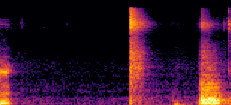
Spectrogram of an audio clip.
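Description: A single sharp clack about a second and a quarter in, fading quickly, then a fainter short knock just before speech resumes.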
